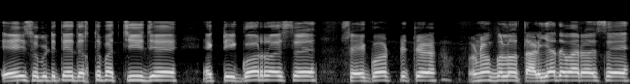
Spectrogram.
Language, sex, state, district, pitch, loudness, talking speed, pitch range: Bengali, male, Assam, Hailakandi, 190 Hz, -14 LUFS, 135 wpm, 185-195 Hz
